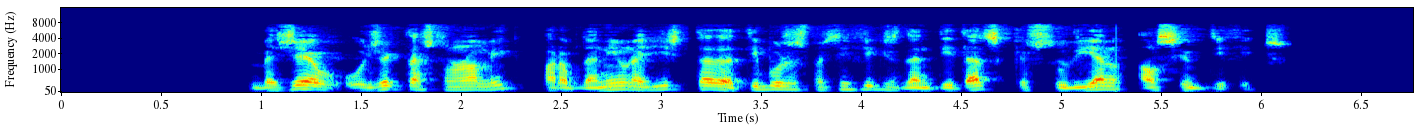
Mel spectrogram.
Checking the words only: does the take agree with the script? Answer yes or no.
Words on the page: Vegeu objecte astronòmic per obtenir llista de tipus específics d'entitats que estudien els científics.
no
